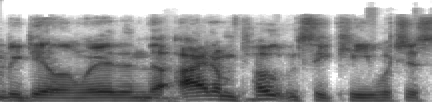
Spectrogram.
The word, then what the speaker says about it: idempotency: And the item potency key, which is spelled IDEMPOTENCY.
